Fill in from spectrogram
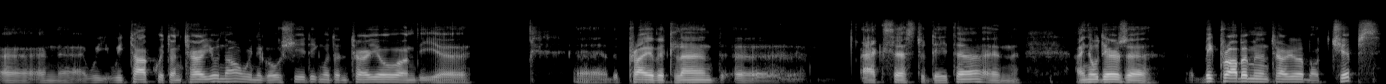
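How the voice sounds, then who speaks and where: A man's voice: fairly low pitch, a little slow, creaky, a bit bright, dry recording, lo-fi sound. A man hosting a webinar, speaking hesitantly and plainly. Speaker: webinar moderator. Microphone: video call.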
